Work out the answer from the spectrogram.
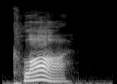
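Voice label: "claw", British English; gcompris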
